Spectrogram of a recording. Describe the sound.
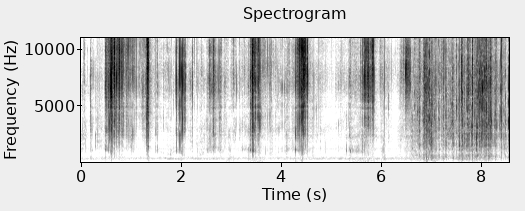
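Crinkling and crunching from a family-sized bag of spicy snack chips, in many short, irregular bursts of rustle and crunch over a soft, steady background, with no talk.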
